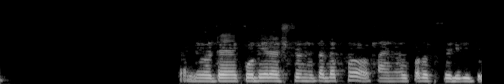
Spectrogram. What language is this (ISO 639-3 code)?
ori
